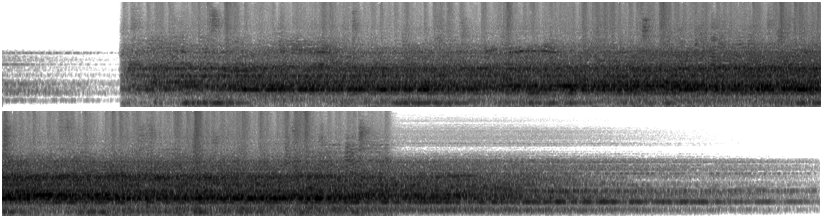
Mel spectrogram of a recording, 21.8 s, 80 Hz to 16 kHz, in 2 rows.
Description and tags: LAYERS 002 - Granular Hastings is an extensive multisample package containing 73 samples covering C0 till C6. The key name is included in the sample name. The sound of Granular Hastings is all in the name: an alien outer space soundscape mixed with granular hastings. It was created using Kontakt 3 within Cubase and a lot of convolution.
